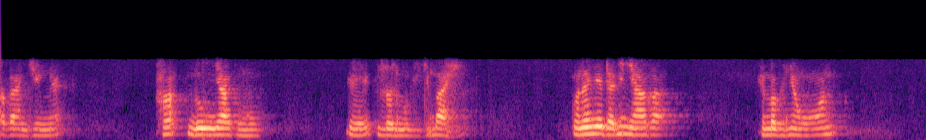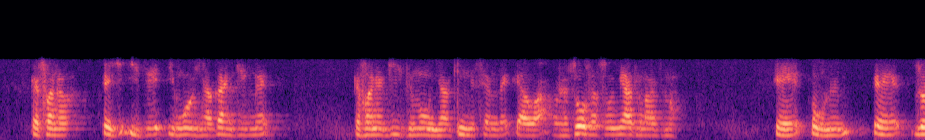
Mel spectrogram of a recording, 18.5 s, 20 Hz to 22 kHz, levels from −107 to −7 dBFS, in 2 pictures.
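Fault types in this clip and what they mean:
AMR comfort noise: the sender judged the line silent and stopped sending speech frames, so the receiver synthesised a smooth, steady hiss in their place. This happens eight times, from 0.88 s to 17.0 s, with gaps mostly around 0.6 to 0.96 s and one brief 40 ms dip between "he fana" and "he gí yíŧe hima". On a spectrogram each gap shows as a flat, featureless noise band. On the waveform it shows as an even low-level strip in place of the irregular real background.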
